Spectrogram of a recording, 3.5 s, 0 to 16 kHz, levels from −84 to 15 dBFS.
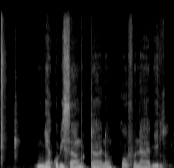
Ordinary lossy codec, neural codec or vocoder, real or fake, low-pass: none; codec, 44.1 kHz, 3.4 kbps, Pupu-Codec; fake; 14.4 kHz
